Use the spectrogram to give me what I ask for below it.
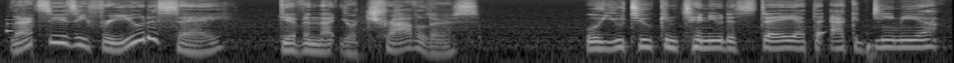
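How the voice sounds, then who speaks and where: An arrogant, zealous researcher holds forth like a cult leader. His delivery is grandiose and sweeps widely in pitch, in the style of a video game villain. There is faint noise in the game stream capture. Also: big pitch swings, normal speed. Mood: cold, menacing. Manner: grandiose, theatrical villain monologue. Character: arrogant, zealous male researcher leading a hive-mind cult.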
